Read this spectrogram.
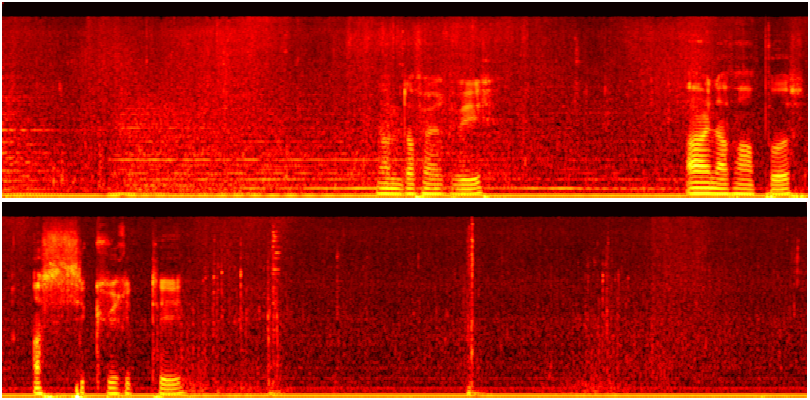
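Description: Waves wash against a wooden ship's hull.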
